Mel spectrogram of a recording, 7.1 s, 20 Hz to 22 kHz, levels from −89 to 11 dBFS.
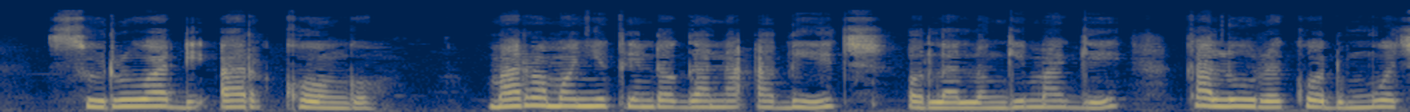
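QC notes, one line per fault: throughout: HE-AAC compression. The speech was likely passed through an HE-AAC encoder at a low rate; the plainly audible damage fits a bitrate around 20 kbps. Only the lower spectrum is coded, and the treble is rebuilt by copying lower bands upward under a coarse envelope, so its harmonics fail to line up with the ones below. S sounds come out gritty, metallic and lispy, and nothing is present above 14.9 kHz.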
